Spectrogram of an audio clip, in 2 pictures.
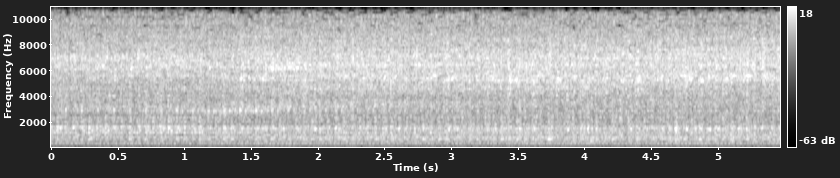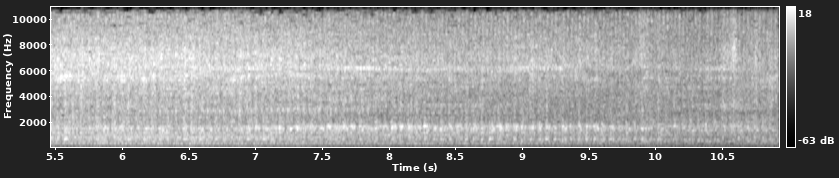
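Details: Opel Astra G 1.6 16V petrol engine at steady idle: busy, rattly mechanical clatter throughout; abnormal engine noise, source not identified.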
